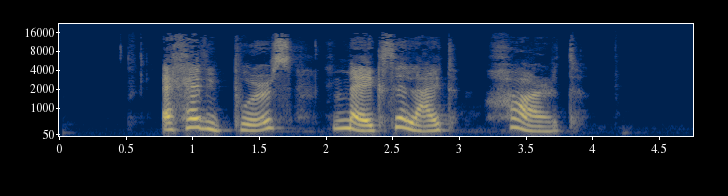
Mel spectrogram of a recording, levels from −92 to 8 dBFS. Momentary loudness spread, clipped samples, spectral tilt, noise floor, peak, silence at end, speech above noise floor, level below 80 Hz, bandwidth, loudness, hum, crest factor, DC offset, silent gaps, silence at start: 13 LU; under 0.1%; -4 dB/octave; -75 dBFS; -2 dBFS; 0.9 s; 57 dB; -68 dBFS; 16 kHz; -18 LUFS; none; 18 dB; under 0.1%; none; 0.8 s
